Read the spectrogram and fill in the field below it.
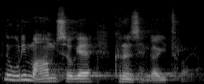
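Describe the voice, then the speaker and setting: A man's voice: medium pitch, sing-song, rapid-fire. A male pastor preaching a sermon in a church, chatting with the congregation and checking in with them often; he says he stutters. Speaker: guest pastor. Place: church sanctuary.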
